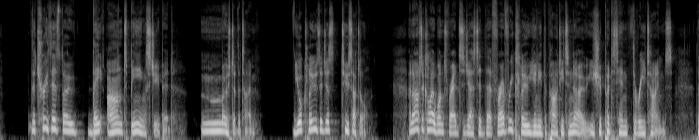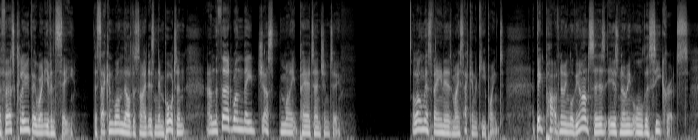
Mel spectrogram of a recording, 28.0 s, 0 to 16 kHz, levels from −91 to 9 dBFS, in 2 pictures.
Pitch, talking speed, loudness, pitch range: 155 Hz, 185 wpm, -21 LUFS, 135-180 Hz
